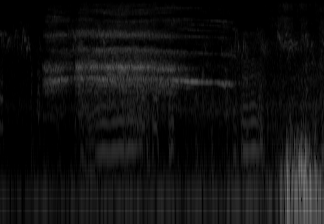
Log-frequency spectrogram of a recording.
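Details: A rooster crows during an evening among hens and roosters scratching in golden light: a drawn-out, gently descending harmonic call lasting nearly two seconds at moderate distance, followed by a loud low thump and rumble at the end.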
